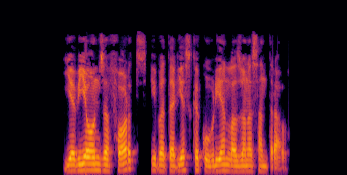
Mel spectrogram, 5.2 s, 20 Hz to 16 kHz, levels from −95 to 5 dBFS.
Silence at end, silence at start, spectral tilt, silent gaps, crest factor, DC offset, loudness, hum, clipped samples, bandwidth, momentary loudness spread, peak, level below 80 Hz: 0.95 s; 0.95 s; -5 dB/octave; 2.19-2.25 s; 18 dB; under 0.1%; -17 LUFS; none; under 0.1%; 8 kHz; 11 LU; -2 dBFS; -56 dBFS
